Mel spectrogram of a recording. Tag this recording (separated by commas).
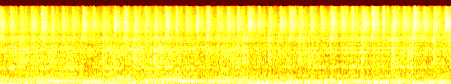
Music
